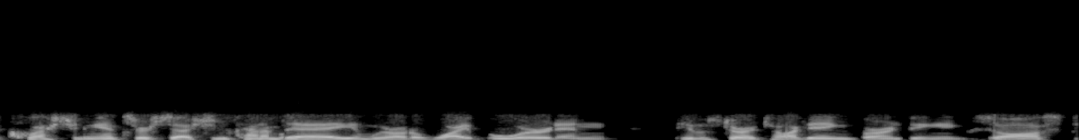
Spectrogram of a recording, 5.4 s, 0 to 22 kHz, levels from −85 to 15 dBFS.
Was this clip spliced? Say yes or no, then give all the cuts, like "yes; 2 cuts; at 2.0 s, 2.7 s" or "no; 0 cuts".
yes; 4 cuts; at 1.4 s, 3.2 s, 4.0 s, 4.5 s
